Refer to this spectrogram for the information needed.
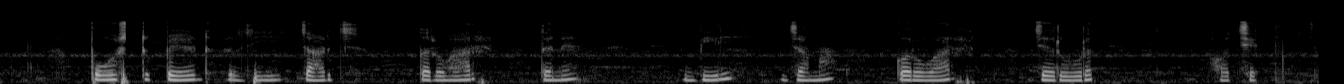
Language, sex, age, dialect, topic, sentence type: Magahi, female, 18-24, Northeastern/Surjapuri, banking, statement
